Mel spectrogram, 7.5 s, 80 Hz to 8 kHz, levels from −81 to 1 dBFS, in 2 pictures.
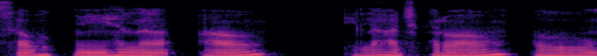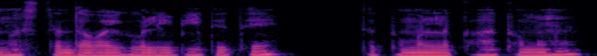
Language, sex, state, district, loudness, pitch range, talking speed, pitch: Chhattisgarhi, male, Chhattisgarh, Korba, -38 LUFS, 105-120 Hz, 145 wpm, 110 Hz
